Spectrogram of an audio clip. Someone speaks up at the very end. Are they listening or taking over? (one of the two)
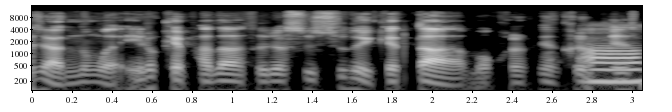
taking over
